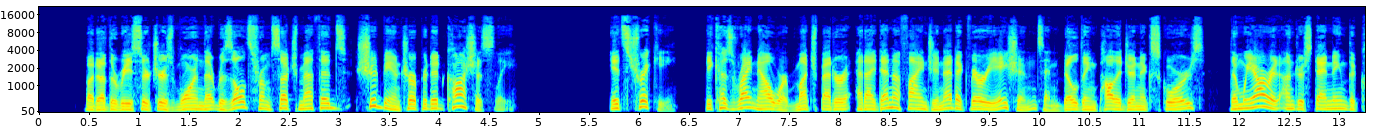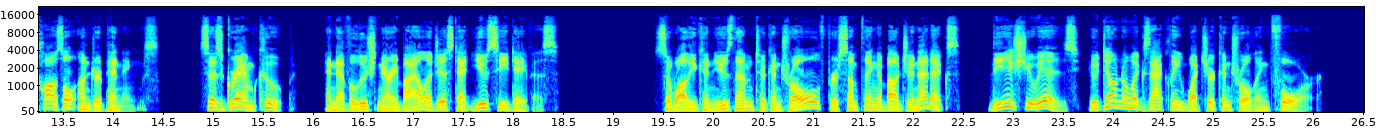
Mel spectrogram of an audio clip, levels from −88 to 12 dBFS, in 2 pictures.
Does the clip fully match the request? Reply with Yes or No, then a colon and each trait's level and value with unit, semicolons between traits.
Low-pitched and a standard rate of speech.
Yes: low, 130 Hz; average, 155 wpm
